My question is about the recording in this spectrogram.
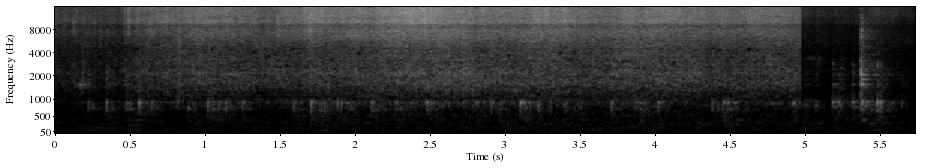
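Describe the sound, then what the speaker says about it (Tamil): Grated raw mango sautéing in a pan on a low flame, giving a steady, even sizzle and hiss close up, with a few stirring clatters near the end. "அடுப்பை சிம்மில் வச்சு கிளறி கொடுத்துக்கலாம்."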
